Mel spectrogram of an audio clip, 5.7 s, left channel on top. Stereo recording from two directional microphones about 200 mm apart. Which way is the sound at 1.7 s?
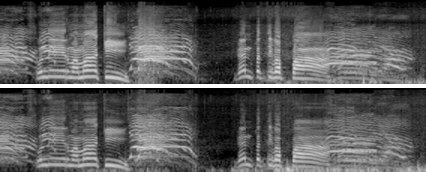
70° right (ahead or behind).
